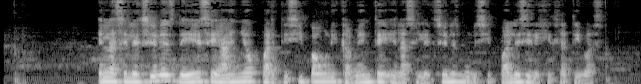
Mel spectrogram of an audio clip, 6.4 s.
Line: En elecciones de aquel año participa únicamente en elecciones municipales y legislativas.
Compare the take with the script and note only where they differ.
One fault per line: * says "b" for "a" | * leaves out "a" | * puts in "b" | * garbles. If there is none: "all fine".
* puts in "las"
* says "ese" for "aquel"
* puts in "las"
